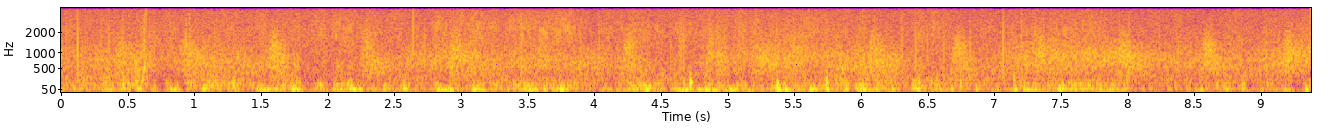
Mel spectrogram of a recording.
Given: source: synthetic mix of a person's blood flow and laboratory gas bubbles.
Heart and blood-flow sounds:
Doppler ultrasound of blood flow; subclavian vein
0.53-0.69 s: bubbles
From the record:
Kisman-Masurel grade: 111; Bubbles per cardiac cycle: 1 to 2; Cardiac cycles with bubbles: 1 to 10%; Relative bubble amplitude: barely perceptible (0.100 to 0.250); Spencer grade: 1 (occasional bubble signal discernible with the cardiac motion signal, with majority of cardiac periods free of bubbles); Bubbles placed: anywhere in the cardiac cycle

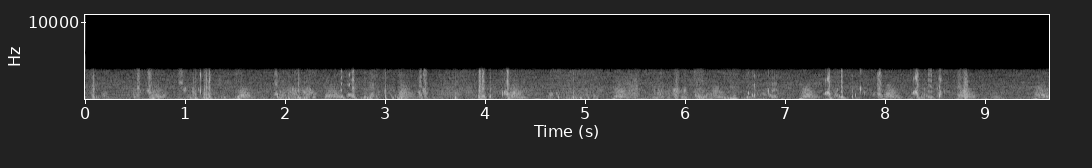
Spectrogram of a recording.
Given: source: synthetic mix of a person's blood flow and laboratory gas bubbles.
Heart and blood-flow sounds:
Doppler ultrasound of blood flow; subclavian vein
0.04-0.29 s: bubbles
0.47-0.56 s: bubbles
0.61-0.77 s: bubbles
0.92-1.45 s: bubbles
1.48-1.68 s: bubbles
1.88-2.32 s: bubbles
2.38-2.44 s: bubbles
2.48-2.73 s: bubbles
2.78-3.26 s: bubbles
3.31-3.44 s: bubbles
3.67-3.77 s: bubbles
3.89-4.08 s: bubbles
4.13-4.30 s: bubbles
4.63-5.17 s: bubbles
5.67-6.04 s: bubbles
6.06-6.26 s: bubbles
6.36-6.54 s: bubbles
6.58-6.93 s: bubbles
7.36-7.82 s: bubbles
7.87-7.99 s: bubbles
8.26-8.63 s: bubbles
8.71-8.83 s: bubbles
From the record:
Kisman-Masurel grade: 243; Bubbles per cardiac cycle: several, 3 to 8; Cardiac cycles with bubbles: 100%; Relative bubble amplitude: loud (0.450 to 0.775); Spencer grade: 3 (all of the cardiac periods contain showers or single bubble signals, but not dominating or overriding the cardiac motion signals); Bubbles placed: anywhere in the cardiac cycle

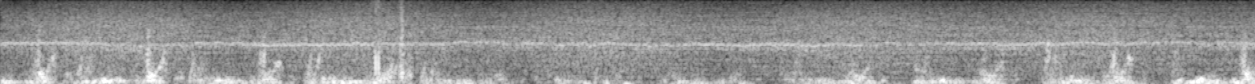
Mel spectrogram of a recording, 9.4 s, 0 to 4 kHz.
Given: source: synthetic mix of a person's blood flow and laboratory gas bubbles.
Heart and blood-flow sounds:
Doppler ultrasound of blood flow; precordium
2.77-3.10 s: bubbles
From the record:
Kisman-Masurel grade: 113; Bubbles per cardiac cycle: 1 to 2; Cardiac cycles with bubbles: 1 to 10%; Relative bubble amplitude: loud (0.450 to 0.775); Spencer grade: 1 (occasional bubble signal discernible with the cardiac motion signal, with majority of cardiac periods free of bubbles); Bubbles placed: anywhere in the cardiac cycle

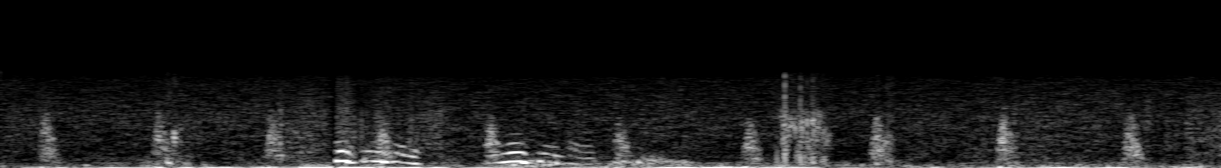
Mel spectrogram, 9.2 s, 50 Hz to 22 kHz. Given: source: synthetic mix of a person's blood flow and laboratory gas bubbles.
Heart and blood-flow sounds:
Doppler ultrasound of blood flow; subclavian vein
1.22-1.44 s: bubbles
5.79-6.24 s: bubbles
6.56-6.71 s: bubbles
From the record:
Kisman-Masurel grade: 121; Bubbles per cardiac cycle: 1 to 2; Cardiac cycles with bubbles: 10 to 50%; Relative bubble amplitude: barely perceptible (0.100 to 0.250); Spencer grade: 2 (many but less than half of the cardiac periods contain bubble signals, singularly or in groups); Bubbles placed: anywhere in the cardiac cycle

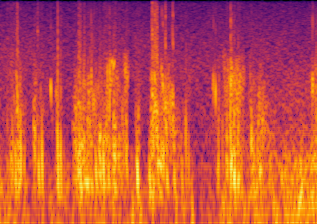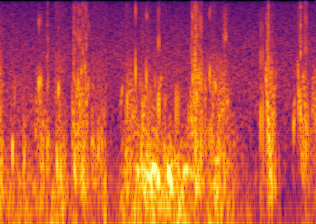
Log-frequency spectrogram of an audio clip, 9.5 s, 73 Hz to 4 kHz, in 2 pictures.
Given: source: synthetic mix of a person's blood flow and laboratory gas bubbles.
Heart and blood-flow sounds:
Doppler ultrasound of blood flow; subclavian vein
0.10-0.41 s: bubbles
0.49-0.66 s: bubbles
0.73-0.97 s: bubbles
1.09-1.94 s: bubbles
2.03-2.12 s: bubbles
2.22-2.66 s: bubbles
2.70-2.85 s: bubbles
3.17-3.67 s: bubbles
3.72-3.99 s: bubbles
4.65-4.81 s: bubbles
4.90-5.01 s: bubbles
5.09-5.15 s: bubbles
5.31-5.50 s: bubbles
5.57-5.78 s: bubbles
5.83-6.36 s: bubbles
6.55-7.26 s: bubbles
7.37-7.46 s: bubbles
7.54-8.20 s: bubbles
8.63-8.96 s: bubbles
9.14-9.42 s: bubbles
From the record:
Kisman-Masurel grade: 342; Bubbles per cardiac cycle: rolling drumbeat, 9 or more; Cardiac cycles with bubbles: 100%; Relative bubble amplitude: moderate (0.250 to 0.450); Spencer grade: 3 (all of the cardiac periods contain showers or single bubble signals, but not dominating or overriding the cardiac motion signals); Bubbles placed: anywhere in the cardiac cycle

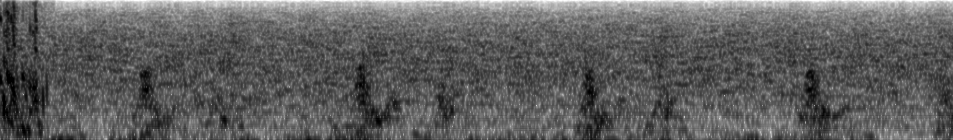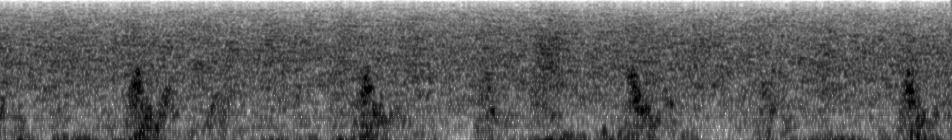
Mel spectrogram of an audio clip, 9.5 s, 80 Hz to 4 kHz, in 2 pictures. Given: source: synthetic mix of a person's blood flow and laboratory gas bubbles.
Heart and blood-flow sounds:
Doppler ultrasound of blood flow; precordium
0.00-0.28 s: bubbles
From the record:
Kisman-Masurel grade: 213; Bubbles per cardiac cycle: several, 3 to 8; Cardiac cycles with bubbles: 1 to 10%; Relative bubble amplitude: loud (0.450 to 0.775); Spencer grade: 1 (occasional bubble signal discernible with the cardiac motion signal, with majority of cardiac periods free of bubbles); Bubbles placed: only in the low amplitude regions of the cardiac cycle

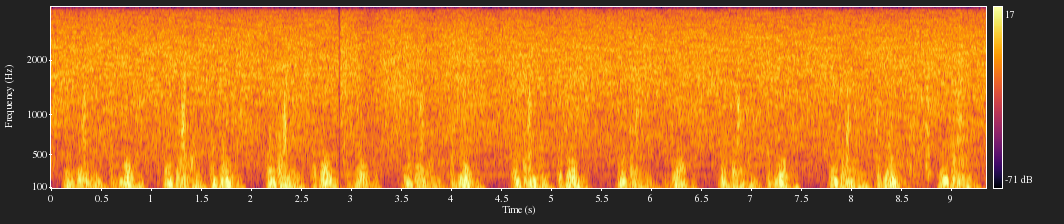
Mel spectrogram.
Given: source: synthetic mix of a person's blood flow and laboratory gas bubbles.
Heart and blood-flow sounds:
Doppler ultrasound of blood flow; precordium
no bubbles
From the record:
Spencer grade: 0 (complete lack of bubble signals)

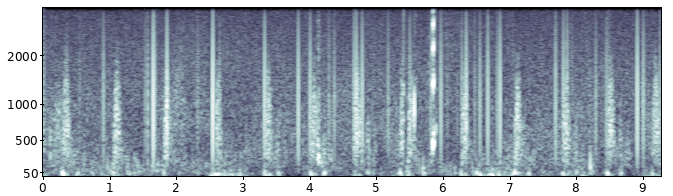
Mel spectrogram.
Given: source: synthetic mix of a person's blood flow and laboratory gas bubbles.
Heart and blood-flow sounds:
Doppler ultrasound of blood flow; subclavian vein
4.09-4.29 s: bubbles
5.54-5.60 s: bubbles
5.81-5.90 s: bubbles
From the record:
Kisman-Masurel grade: 122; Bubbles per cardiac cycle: 1 to 2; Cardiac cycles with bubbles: 10 to 50%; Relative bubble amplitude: moderate (0.250 to 0.450); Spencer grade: 2 (many but less than half of the cardiac periods contain bubble signals, singularly or in groups); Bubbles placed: anywhere in the cardiac cycle

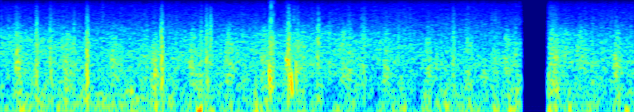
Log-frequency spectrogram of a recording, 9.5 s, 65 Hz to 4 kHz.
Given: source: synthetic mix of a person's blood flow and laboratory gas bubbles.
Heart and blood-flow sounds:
Doppler ultrasound of blood flow; subclavian vein
4.01-4.14 s: bubbles
4.27-4.48 s: bubbles
From the record:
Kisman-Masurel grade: 212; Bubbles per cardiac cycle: several, 3 to 8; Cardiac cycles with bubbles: 1 to 10%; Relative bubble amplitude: moderate (0.250 to 0.450); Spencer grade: 1 (occasional bubble signal discernible with the cardiac motion signal, with majority of cardiac periods free of bubbles); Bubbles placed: anywhere in the cardiac cycle

